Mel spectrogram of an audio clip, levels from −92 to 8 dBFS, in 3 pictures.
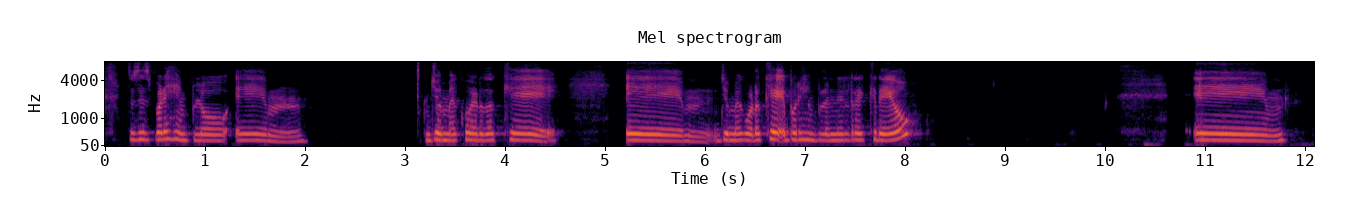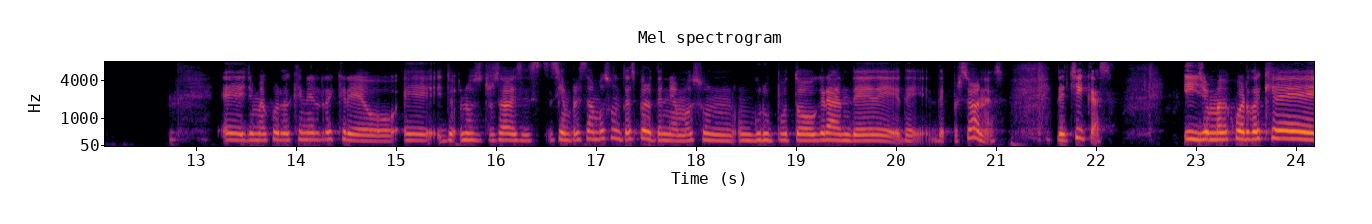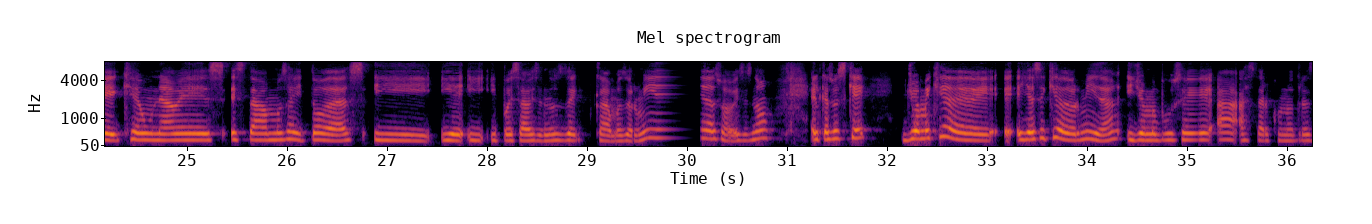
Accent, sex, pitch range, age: Colombian, female, 215-260 Hz, 20-39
